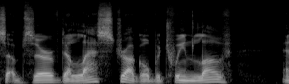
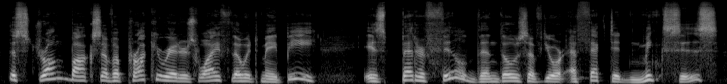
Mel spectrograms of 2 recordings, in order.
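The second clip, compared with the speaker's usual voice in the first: lightly voiced swaggering musketeer, raised pitch; Porthos voiced; 9 semitones higher than usual. A narrator's reading. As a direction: play Porthos pleading with mock hurt. Wife answers piqued.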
